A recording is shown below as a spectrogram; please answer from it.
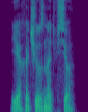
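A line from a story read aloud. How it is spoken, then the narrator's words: Quiet, very calm. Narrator (Russian): тихим и очень спокойным голосом сказал Босх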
